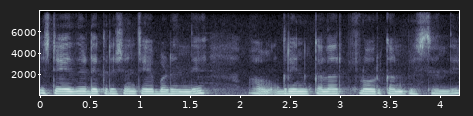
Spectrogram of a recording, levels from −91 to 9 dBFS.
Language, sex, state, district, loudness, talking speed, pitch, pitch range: Telugu, female, Andhra Pradesh, Visakhapatnam, -14 LUFS, 115 wpm, 190 Hz, 190-195 Hz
